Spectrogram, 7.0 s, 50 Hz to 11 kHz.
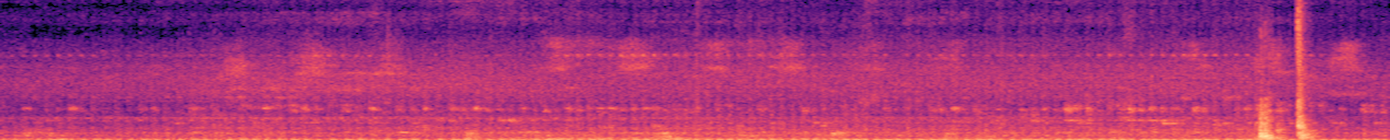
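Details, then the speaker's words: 1931 Ford Model A roadster, fully restored, driving: low, even, steady four-cylinder rumble with no knocks or misses while cruising. Normal running engine. "boy it sounds awful good though don't it listen to that"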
